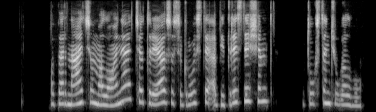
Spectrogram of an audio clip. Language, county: Lithuanian, Alytus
